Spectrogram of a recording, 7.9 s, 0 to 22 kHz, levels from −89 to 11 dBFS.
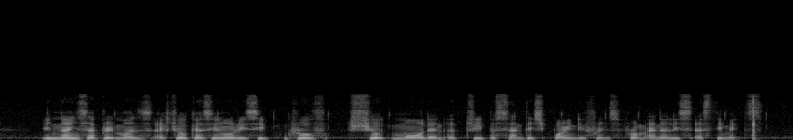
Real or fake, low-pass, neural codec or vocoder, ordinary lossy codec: real; 7.2 kHz; none; none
